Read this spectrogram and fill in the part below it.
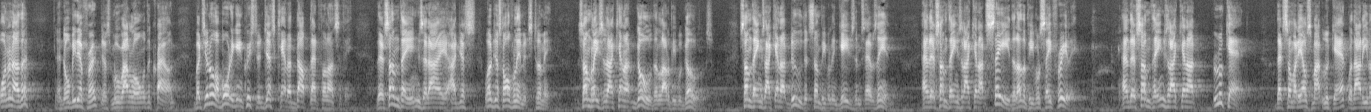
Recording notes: Originally preached at Tabernacle Baptist Church in Greenville, SC on July 8, 1973.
